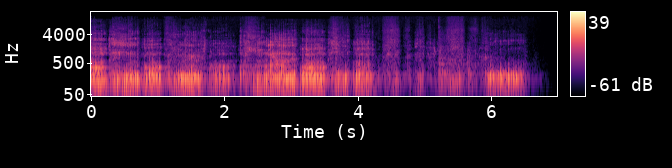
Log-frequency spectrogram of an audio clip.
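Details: Jaguar giving a series of low, gravelly, pulsing growls, about two harsh grunts each second, swelling and fading in bouts before ending in silence.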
